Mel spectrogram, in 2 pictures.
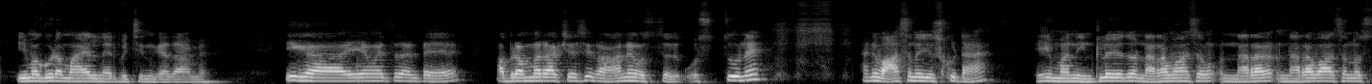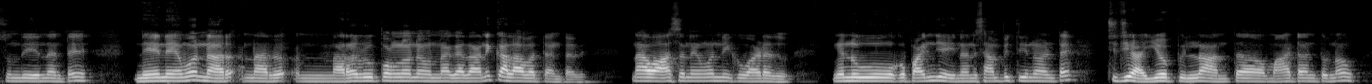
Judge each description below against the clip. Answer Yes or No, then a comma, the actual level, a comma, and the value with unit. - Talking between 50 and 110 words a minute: No, average, 120 wpm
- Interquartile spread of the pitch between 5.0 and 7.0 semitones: No, narrow, 2.4 semitones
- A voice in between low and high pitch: Yes, medium, 155 Hz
